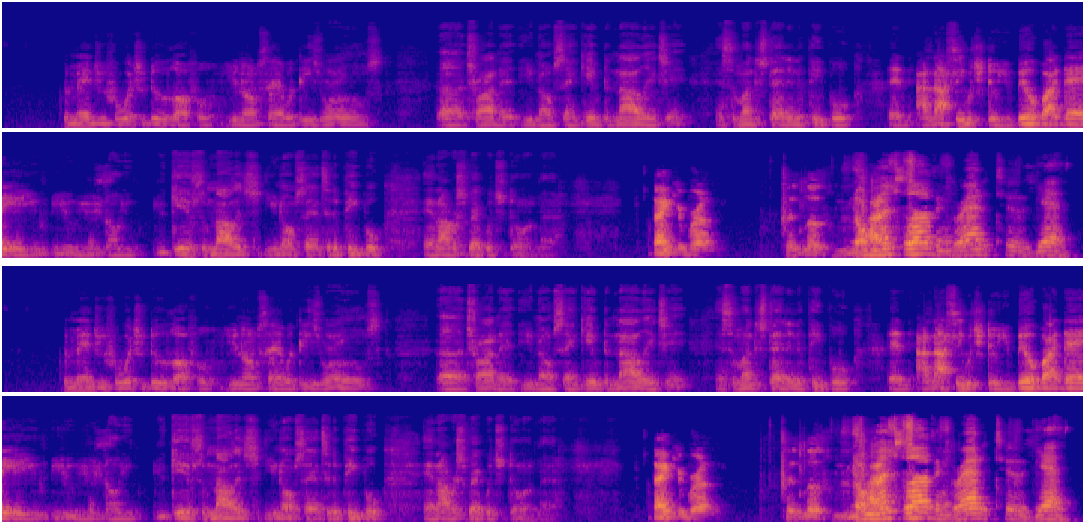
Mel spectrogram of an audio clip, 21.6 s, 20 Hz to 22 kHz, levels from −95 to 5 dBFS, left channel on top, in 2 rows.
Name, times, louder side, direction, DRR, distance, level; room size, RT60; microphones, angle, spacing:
voice 1, 0.6-3.8 4.3-6.8 7.1-8.5 8.9-16.4, equal, 15° right, 0.6 m, -40 dB
voice 2, 17.3-17.9 18.6-20.3, equal, ahead, 1.0 m, -31 dB
voice 3, 19.3-21.4, right 3 dB, 80° right, 0.6 m, -29 dB
2.5 x 2.0 x 3.3 m
head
